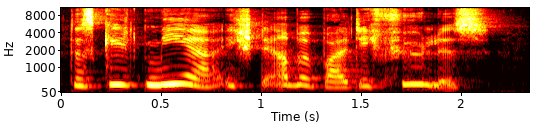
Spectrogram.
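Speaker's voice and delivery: high, loud frightened wail. Acted. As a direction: lament that death is coming, voice high. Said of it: "jammerte ich". (hoch und laut jammernd)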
